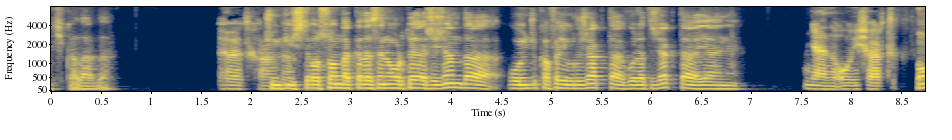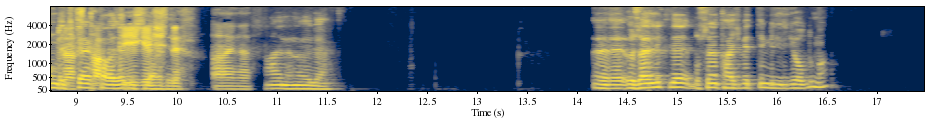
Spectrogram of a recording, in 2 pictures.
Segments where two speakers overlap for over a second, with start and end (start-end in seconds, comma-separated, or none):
8.7-10.2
